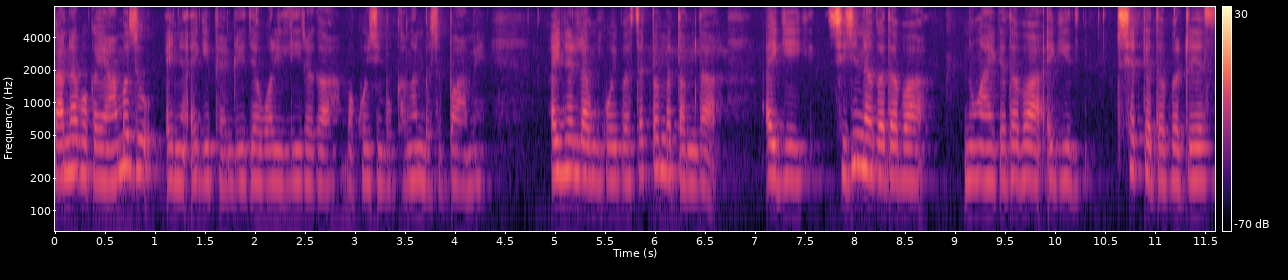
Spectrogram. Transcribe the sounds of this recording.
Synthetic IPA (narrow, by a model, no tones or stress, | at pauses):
kanɐbɐkɐjaɐmɐz̬uɐjnɐʔɐjɡipʰemilidɐwaɾiliɾɐɡɐmɐkʰojziŋbukʰɐŋɐnbɐsupami | ɐjnɐlɐmɡojbɐt͡ʃɐt̚pɐmɐtɐmdɐ̰ | ɐjɡisizinːɐɡɐdɐbɐ | nuŋajɡɐdɐbɐʔɐ̰jɡi | set̚kɐdɐbɐdɾes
